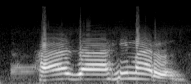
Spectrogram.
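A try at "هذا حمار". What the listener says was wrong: Bagus, memnya dipanjangkan sedikit. Haza himarun.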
